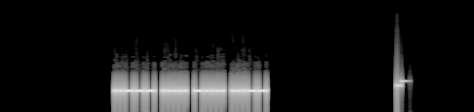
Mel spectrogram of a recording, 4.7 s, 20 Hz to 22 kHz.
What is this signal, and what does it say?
Morse code, heard as a keyed tone, about 44 wpm, 700 Hz. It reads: 2563
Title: Common Cut Numbers - 4-Digit 45wpm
